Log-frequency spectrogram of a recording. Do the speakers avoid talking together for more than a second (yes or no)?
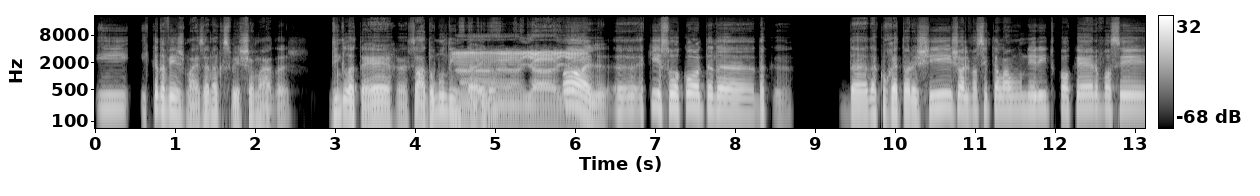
yes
